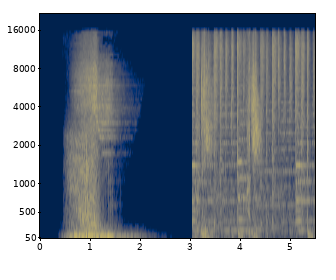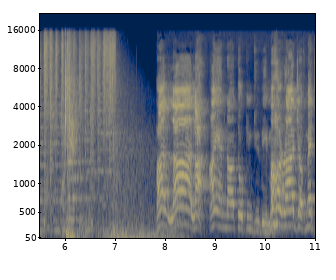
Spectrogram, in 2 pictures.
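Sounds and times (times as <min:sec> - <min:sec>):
whoosh: 0:00.4 - 0:02.1.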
